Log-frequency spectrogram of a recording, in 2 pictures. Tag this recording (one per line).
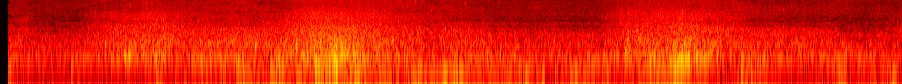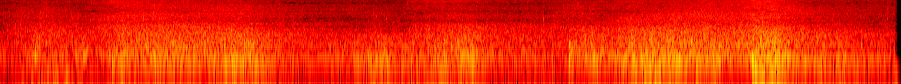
baltic
beach
coast
field-recordng
meer
nordsee
ocean
oceanside
ostsee
ozean
sea
seaside
shore
splash
water
waves
wellen
wind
